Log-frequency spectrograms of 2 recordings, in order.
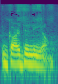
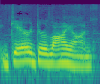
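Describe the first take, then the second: First: The name is said with French pronunciation. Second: The name is said with English-style pronunciation. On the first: This is how a good navigation voice says it. The speaker calls it right. "which is how it's pronounced" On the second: This is how a poor navigation voice says it. The speaker calls it wrong. "Apple will say"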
